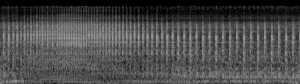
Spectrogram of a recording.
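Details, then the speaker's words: Toyota 1MZ-FE V6 at idle, knock appeared at first start after spark plugs, injector seals and throttle body cleaning; rapid even ticking from the top of the engine, heard left toward the middle; cylinders checked by camera, no damage found, cause unknown. "Звук, кажется, идет где-то слева. По-моему, больше слышно. Ближе к середине. Но стал тише, чем был."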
